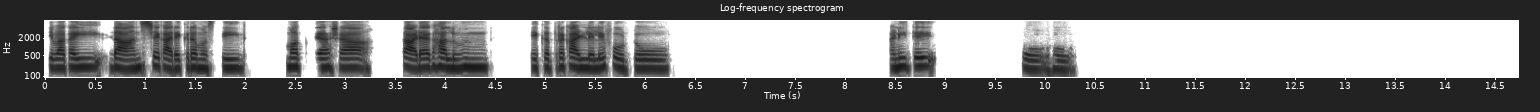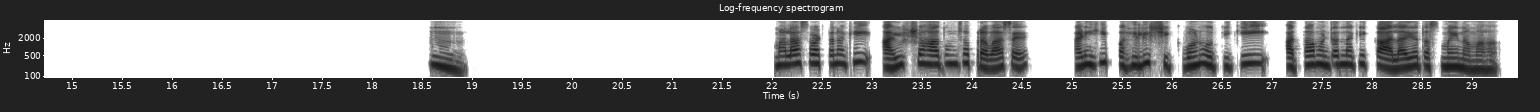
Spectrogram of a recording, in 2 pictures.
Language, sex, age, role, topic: Marathi, female, 40-44, guest, बालपणाच्या साध्या आठवणी पुन्हा जगवण्यासाठी तुम्ही काय करता?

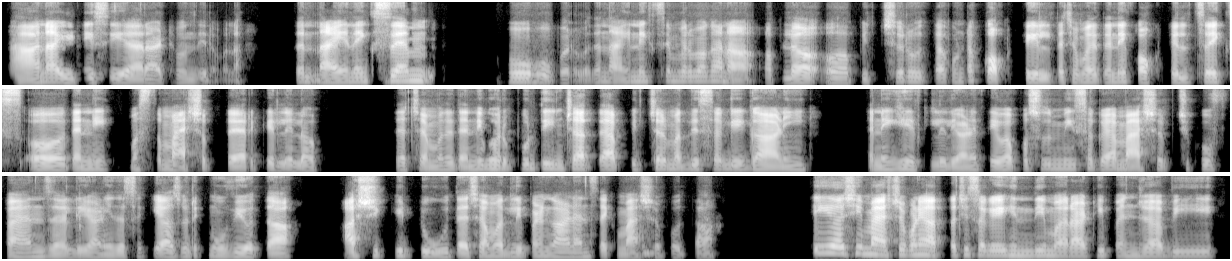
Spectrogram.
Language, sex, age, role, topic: Marathi, female, 30-34, guest, नवीन गाणी शोधण्याची तुमची पद्धत काय आहे?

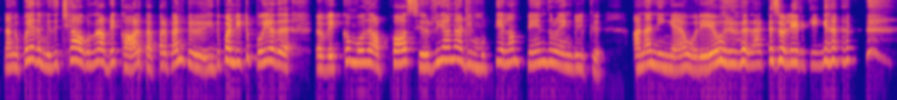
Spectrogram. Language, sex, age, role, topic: Tamil, female, 25-29, guest, உங்களுக்கு பழைய விளையாட்டுகள் நினைவுக்கு வருகிறதா?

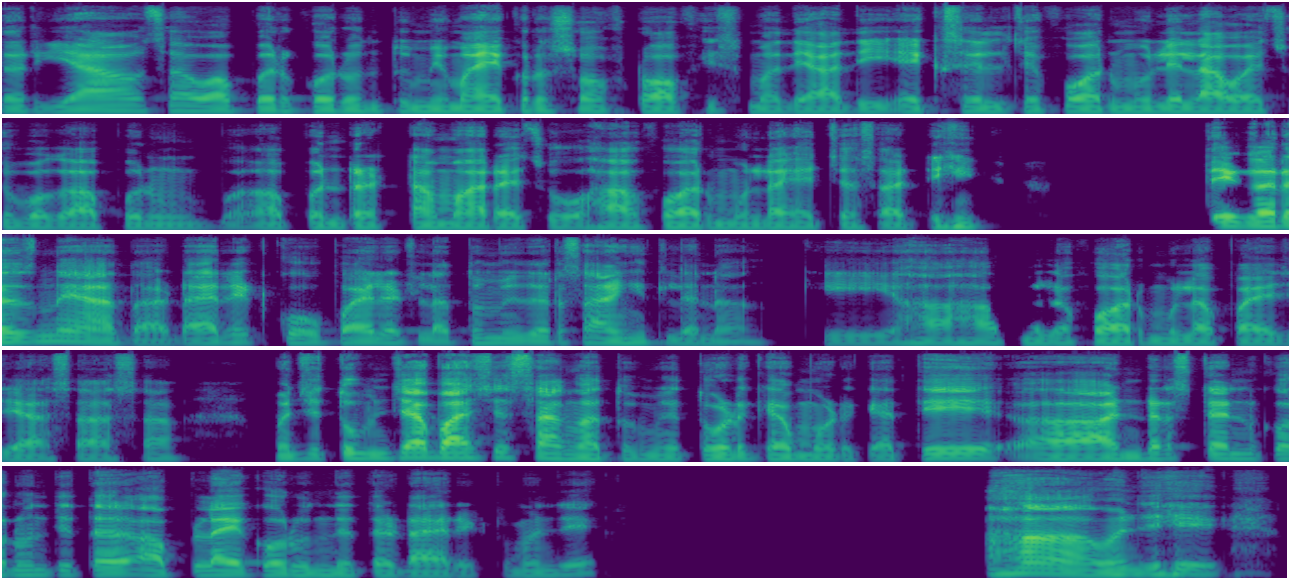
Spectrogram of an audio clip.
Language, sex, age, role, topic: Marathi, male, 30-34, guest, एआय किंवा चॅटबॉट्स दैनंदिन कामांमध्ये तुम्हाला कशी मदत करतात?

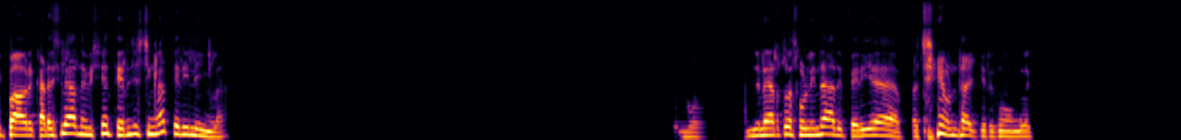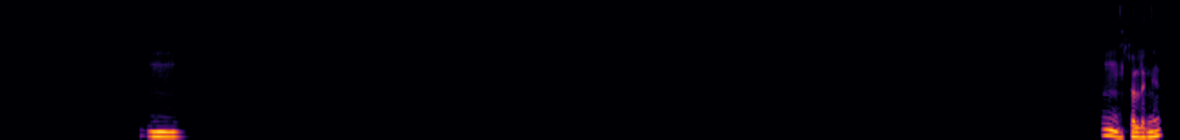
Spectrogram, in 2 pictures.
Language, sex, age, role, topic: Tamil, male, 35-39, host, சிரிப்பும் உணர்ச்சியும் சேர்க்கும் தருணங்களை நீங்கள் எப்படி உருவாக்குகிறீர்கள்?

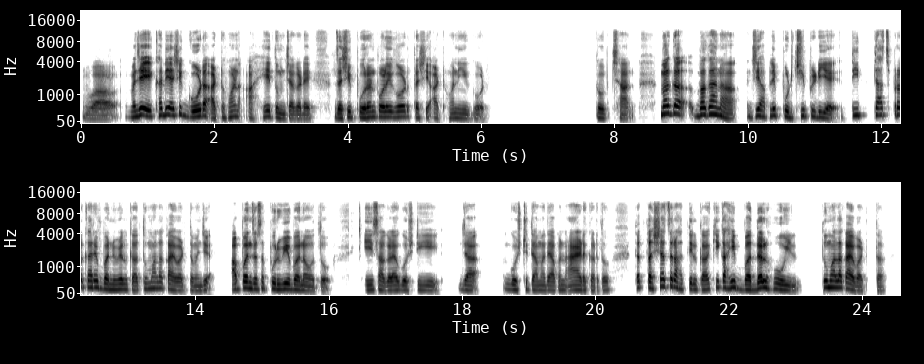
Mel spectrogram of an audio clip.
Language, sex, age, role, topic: Marathi, male, 25-29, host, कुटुंबातली कोणती पाककृती तुला जपायला आवडते?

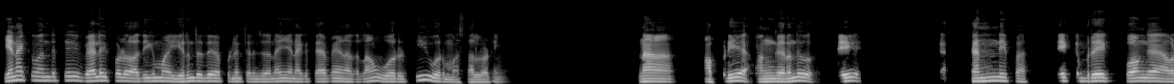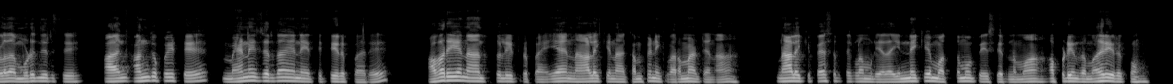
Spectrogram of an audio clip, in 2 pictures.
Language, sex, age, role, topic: Tamil, male, 35-39, host, வேலைப்பளுவால் மனஅழுத்தம் ஏற்பட்டால் நீங்கள் முதலில் என்ன செய்வீர்கள்?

